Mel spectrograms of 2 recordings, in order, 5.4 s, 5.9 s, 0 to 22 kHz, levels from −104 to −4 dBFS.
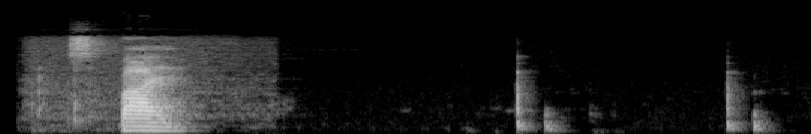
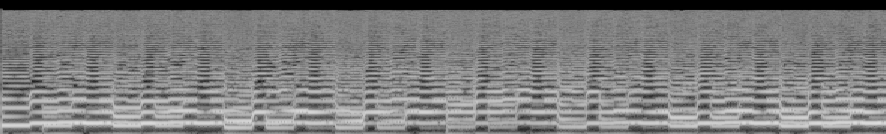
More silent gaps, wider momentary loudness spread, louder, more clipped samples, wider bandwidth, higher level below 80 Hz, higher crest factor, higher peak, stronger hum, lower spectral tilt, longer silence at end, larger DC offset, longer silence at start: neither; first, 27 LU vs 3 LU; about the same, -23 LUFS vs -22 LUFS; neither; second, 9.6 kHz vs 16 kHz; second, -76 dBFS vs -64 dBFS; first, 26 dB vs 12 dB; first, -4 dBFS vs -10 dBFS; neither; about the same, -3 dB/octave vs -2.5 dB/octave; first, 0.35 s vs 0 s; neither; first, 0.45 s vs 0 s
